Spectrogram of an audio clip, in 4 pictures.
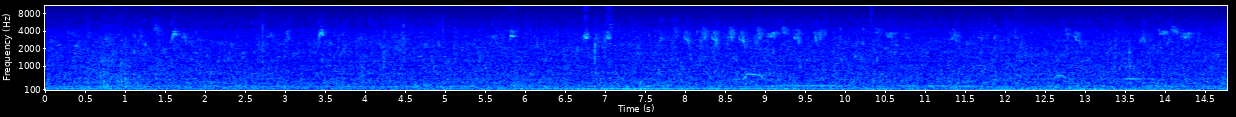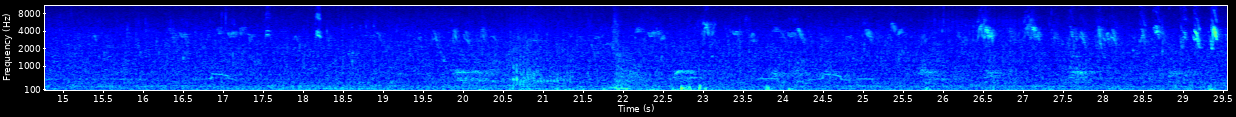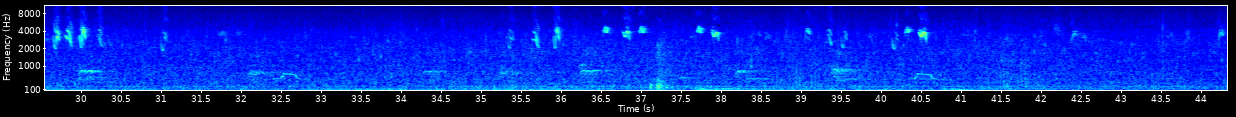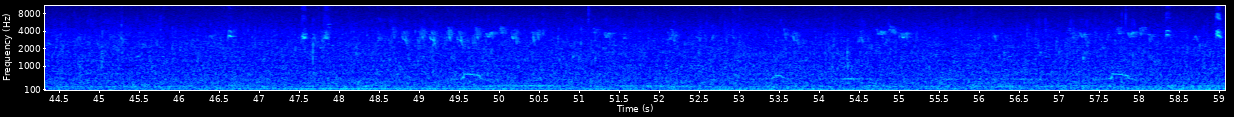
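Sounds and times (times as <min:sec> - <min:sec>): small birds chirping: 0:15.2 - 0:45.6.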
